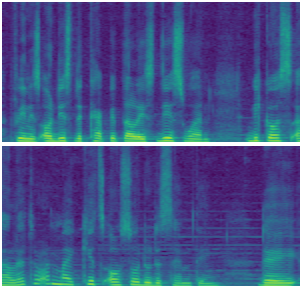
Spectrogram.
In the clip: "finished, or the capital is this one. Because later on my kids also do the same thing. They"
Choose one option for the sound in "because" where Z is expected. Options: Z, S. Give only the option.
S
